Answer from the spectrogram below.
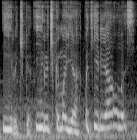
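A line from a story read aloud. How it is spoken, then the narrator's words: Sobbing mother. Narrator (Russian): прорыдала мамаша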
